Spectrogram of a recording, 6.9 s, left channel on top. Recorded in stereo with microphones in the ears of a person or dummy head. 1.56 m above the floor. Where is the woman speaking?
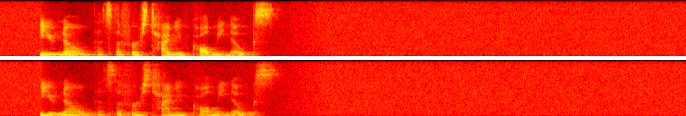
70° left (ahead or behind), 2 m.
